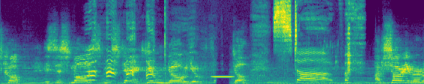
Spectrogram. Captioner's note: laughs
